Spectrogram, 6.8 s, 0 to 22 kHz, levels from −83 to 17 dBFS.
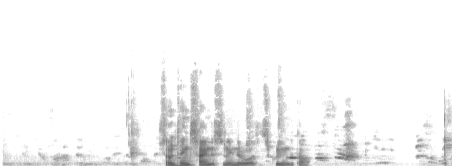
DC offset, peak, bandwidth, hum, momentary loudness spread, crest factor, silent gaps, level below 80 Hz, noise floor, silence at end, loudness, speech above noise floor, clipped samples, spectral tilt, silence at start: under 0.1%; -2 dBFS; 13.5 kHz; none; 25 LU; 30 dB; none; -70 dBFS; -58 dBFS; 0 s; -28 LUFS; 30 dB; under 0.1%; -4.5 dB/octave; 0.05 s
